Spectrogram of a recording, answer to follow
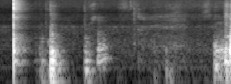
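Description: Handling sounds of small objects: a sharp click just after the start, then a few softer knocks within the first second.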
